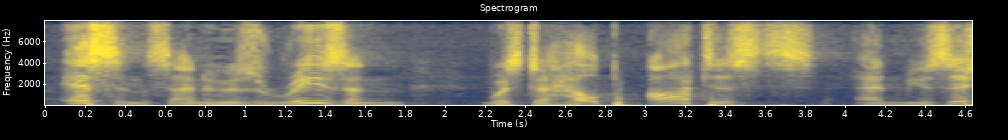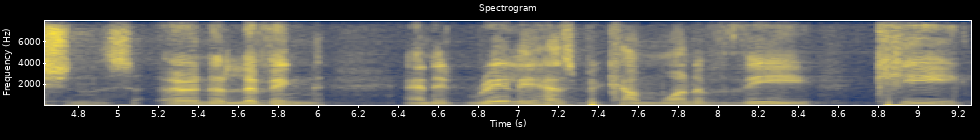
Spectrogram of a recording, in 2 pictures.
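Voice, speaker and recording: A man introducing the next speaker at a conference in an enthusiastic, upbeat way. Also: a little high.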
